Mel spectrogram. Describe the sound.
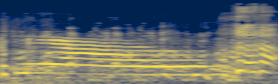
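A person imitates a cat's ordinary meow, the call of a single cat not seeking a mate, with a long, steady, fairly loud vocal tone that bends upward at the end, drawn out for about two seconds.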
